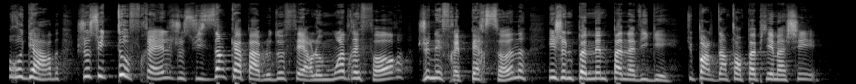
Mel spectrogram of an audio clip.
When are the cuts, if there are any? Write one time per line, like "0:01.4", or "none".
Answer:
0:04.1
0:06.8
0:07.3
